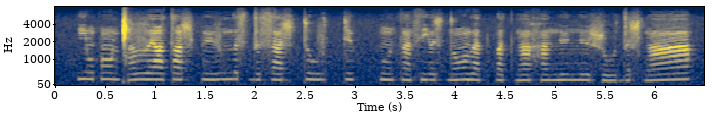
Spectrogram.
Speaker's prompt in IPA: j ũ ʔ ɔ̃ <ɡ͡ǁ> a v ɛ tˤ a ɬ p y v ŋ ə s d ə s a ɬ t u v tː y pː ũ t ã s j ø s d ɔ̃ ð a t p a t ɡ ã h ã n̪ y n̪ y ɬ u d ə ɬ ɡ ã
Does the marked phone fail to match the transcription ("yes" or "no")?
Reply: no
